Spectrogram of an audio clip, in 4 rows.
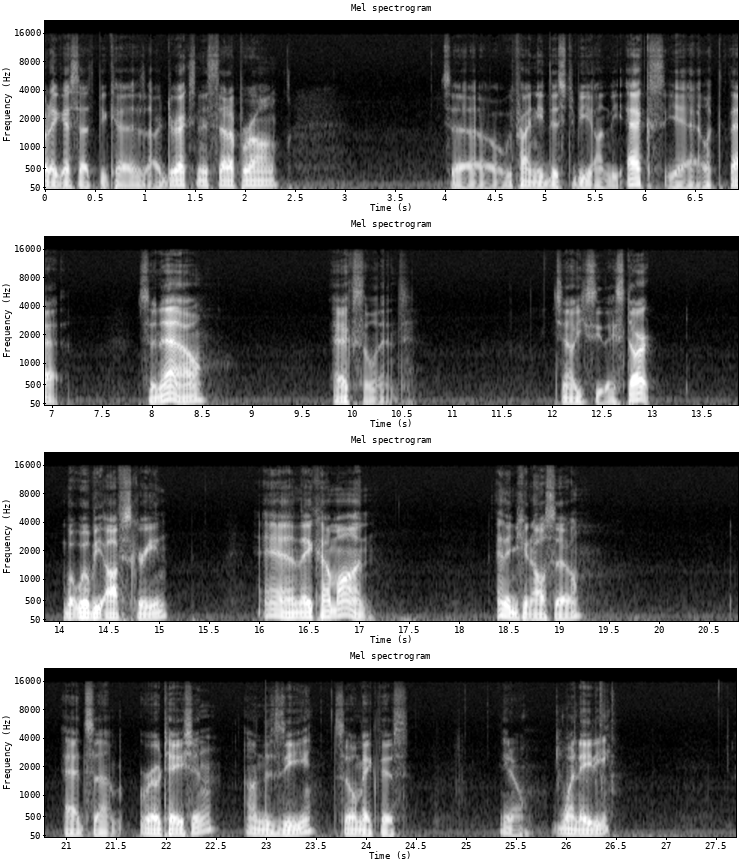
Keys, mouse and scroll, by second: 2.8 click, 5.4 click, 20.2 click, 23.5 click, 25.9 KP_1, 26.1 KP_8, 26.2 KP_0, 26.3 KP_Enter.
